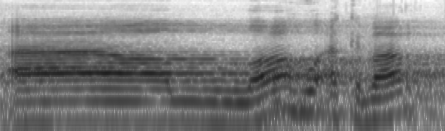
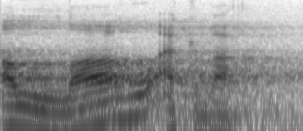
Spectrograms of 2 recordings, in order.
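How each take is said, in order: First: The first vowel is drawn out long. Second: The first vowel is short. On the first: It asks whether God is the greatest. The speaker calls it wrong. "Orang yang memanjangkan a" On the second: It states that God is the greatest. The speaker calls it right. "Harus dengan lafaz Allahu Akbar"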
